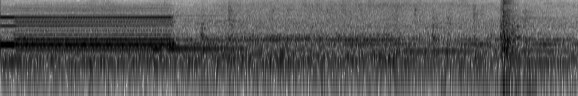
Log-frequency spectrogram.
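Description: Electronic signal tone in a tram, held steady and then stepping to a second, richer tone, stopping just over a second in. Under it runs the steady hum and whine of the tram's electrical equipment, and a single sharp knock comes near the end.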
